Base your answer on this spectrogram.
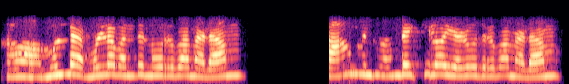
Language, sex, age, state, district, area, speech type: Tamil, female, 60+, Tamil Nadu, Mayiladuthurai, rural, conversation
